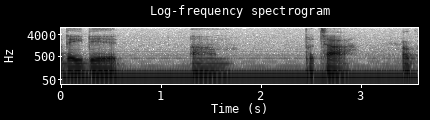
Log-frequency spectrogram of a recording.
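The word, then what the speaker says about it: Ptah: I say patah because it ain't Greek. It's the Greeks who leave off the P before their name. Let me ask y'all, is it patah or ta? Well, I say it as like the standard convention, which is patah. Yeah, I pronounce the P.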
